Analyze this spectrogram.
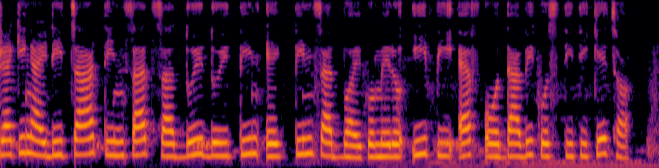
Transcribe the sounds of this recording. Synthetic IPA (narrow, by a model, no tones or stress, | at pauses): ʈrakiŋajɖit͡sart̪insat̪sat̪̚d̪ujd̪ujt̪inek̚t̪insat̪̚bʱʌekomeɾoipiʔepʰod̪abikost̪ʰit̪iket͡sʰʌ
